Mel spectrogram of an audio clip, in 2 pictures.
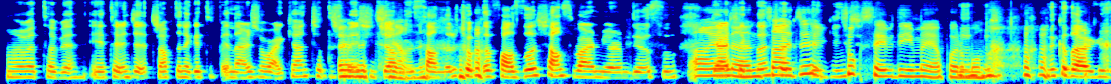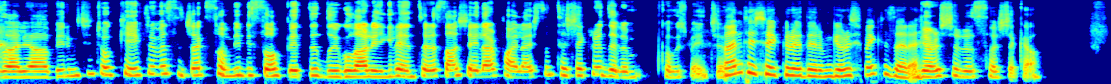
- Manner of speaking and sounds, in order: chuckle; tapping; chuckle; other background noise
- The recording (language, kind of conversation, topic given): Turkish, podcast, Çatışma sırasında etkili dinleme nasıl yapılır ve hangi ipuçları işe yarar?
